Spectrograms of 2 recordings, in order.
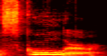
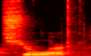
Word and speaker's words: Schouler: on YouTube in fact the last name is called schooler not Scher so this is the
